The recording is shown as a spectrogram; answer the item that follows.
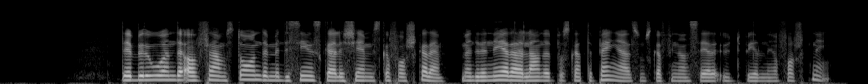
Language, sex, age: Swedish, female, 30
